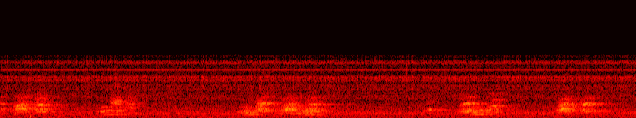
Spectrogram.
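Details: Clay-colored thrush (Turdus grayi, yigüirro) giving mellow, warbled phrases of a second or less, separated by pauses of one to two seconds, over a steady hiss.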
